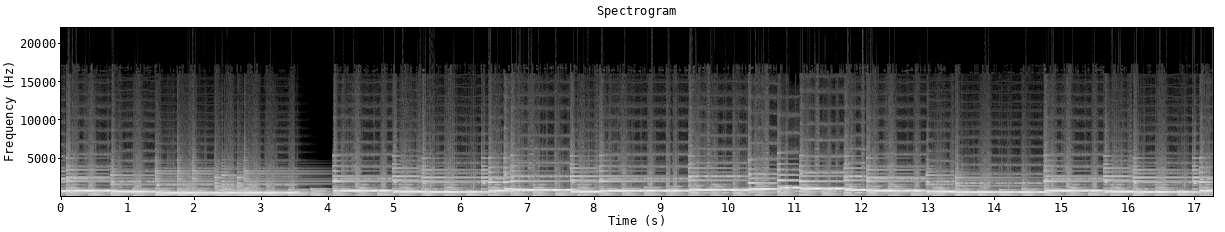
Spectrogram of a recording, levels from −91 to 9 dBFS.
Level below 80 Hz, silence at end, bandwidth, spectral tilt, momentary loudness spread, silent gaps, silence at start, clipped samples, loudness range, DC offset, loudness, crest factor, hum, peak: -24 dBFS; 0 s; 12 kHz; -6 dB/octave; 2 LU; none; 0 s; 0.5%; 1 LU; 0.2%; -6 LUFS; 6 dB; none; 0 dBFS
